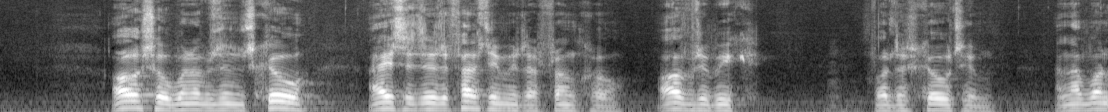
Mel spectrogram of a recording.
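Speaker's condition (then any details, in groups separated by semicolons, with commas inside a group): Brain injury; spasticity, left hand fixed, deafness; mild speech impediment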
